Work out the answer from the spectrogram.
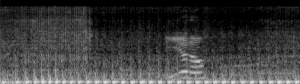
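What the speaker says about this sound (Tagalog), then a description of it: "Start na rin natin tong motor ni boss" A motorcycle engine runs close by with a fast, even thudding idle, a quick rhythmic putter that holds steady throughout, while someone speaks briefly over it.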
